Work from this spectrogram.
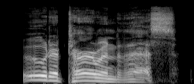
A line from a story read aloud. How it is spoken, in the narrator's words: growled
